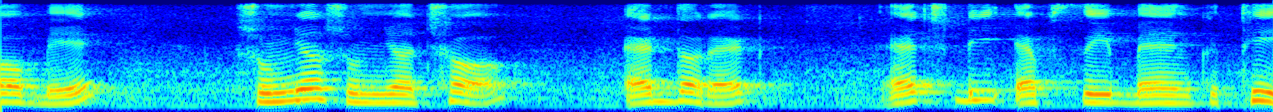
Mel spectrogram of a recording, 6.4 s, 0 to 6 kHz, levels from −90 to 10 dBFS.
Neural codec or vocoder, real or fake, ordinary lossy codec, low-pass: none; real; none; 5.4 kHz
